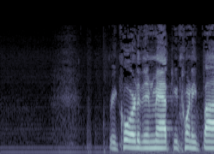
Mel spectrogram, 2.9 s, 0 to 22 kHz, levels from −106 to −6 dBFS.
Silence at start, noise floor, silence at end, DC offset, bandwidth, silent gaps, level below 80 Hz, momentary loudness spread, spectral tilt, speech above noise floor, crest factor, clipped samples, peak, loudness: 1.45 s; -70 dBFS; 0 s; under 0.1%; 11.5 kHz; none; -68 dBFS; 16 LU; -6 dB/octave; 39 dB; 22 dB; under 0.1%; -14 dBFS; -32 LUFS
